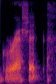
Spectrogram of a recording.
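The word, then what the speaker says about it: Gratiot: plat mats that are digitized I searched for gret County Michigan and yes g t IO T is pronounced gret um which is the county where I was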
